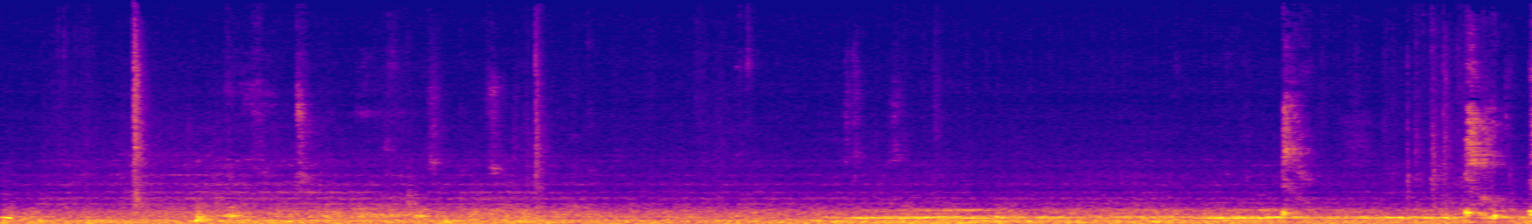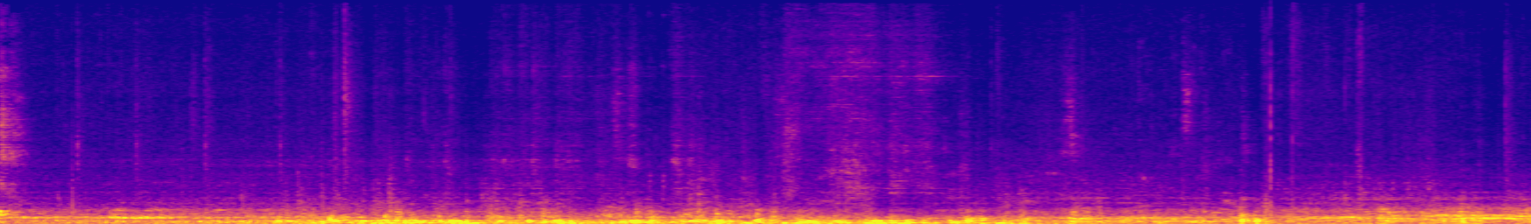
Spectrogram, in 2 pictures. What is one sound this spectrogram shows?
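Train wheels click and clatter over rail joints and points.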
